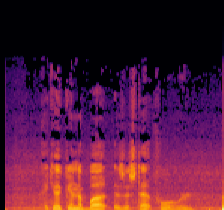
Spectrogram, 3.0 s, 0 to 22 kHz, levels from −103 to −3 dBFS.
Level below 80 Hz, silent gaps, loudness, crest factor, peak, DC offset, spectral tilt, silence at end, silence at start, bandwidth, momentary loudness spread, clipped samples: -44 dBFS; none; -22 LUFS; 22 dB; 0 dBFS; under 0.1%; -5.5 dB/octave; 0 s; 0.05 s; 15.5 kHz; 17 LU; under 0.1%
